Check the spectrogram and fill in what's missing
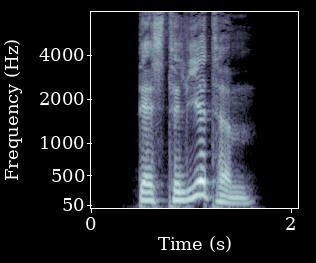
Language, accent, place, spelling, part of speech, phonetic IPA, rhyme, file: German, Germany, Berlin, destilliertem, adjective, [dɛstɪˈliːɐ̯təm], -iːɐ̯təm, De-destilliertem.ogg
- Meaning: strong dative masculine/neuter singular of destilliert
